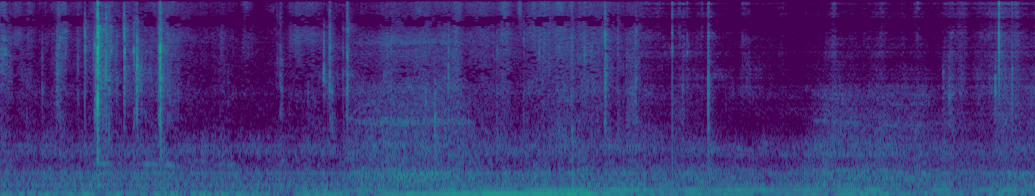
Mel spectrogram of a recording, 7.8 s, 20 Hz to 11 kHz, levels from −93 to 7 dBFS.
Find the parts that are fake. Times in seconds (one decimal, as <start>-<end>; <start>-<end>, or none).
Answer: 4.8-7.8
